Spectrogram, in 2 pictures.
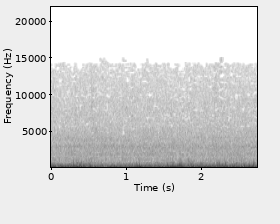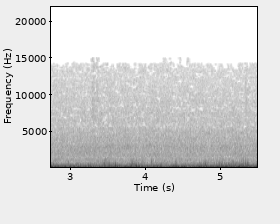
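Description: Steady low rumble with a constant hum, even in level throughout.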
